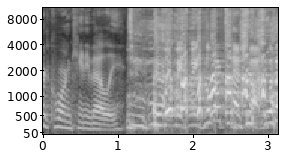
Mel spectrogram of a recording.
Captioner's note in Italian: risate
